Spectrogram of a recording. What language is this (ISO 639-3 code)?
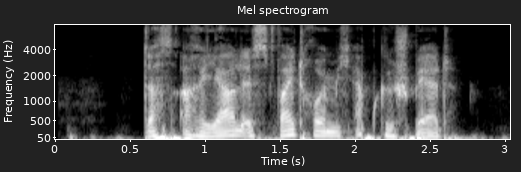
deu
